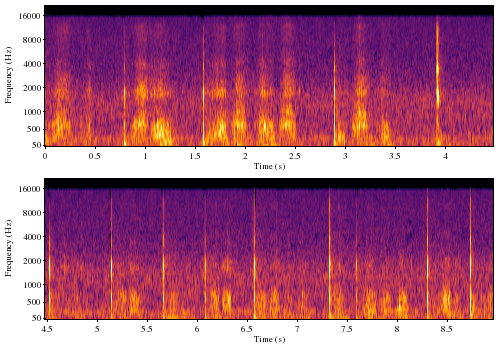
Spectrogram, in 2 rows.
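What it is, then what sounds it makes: Paperback coloring book. Long nails scratch and trace across the glossy paper cover of a paperback coloring book. Soft, papery swishes are broken by 13 sharp, bright nail clicks. The clicks stop instantly, with no ring, over a quiet, close background.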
